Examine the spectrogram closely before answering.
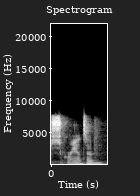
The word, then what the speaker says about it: Scranton: me I can't stand when people butcher the word Scranton there's a t in it yeah and everybody you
